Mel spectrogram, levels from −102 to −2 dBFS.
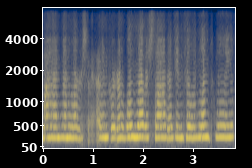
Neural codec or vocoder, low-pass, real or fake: codec, 16 kHz, 0.5 kbps, FreqCodec, smaller model; 7.2 kHz; fake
